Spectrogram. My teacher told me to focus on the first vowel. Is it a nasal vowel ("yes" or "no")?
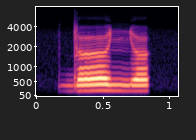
no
